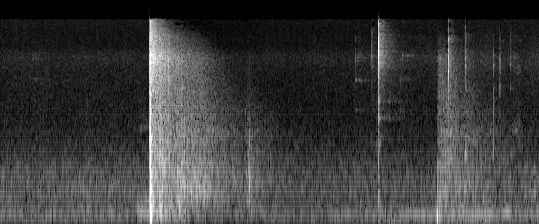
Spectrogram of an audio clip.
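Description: One loud shotgun shot from a break-action shotgun about a second and a half in, ringing away over about a second. It is followed by a few sharp metallic clicks as the gun is broken open and handled.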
